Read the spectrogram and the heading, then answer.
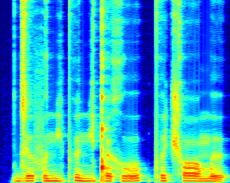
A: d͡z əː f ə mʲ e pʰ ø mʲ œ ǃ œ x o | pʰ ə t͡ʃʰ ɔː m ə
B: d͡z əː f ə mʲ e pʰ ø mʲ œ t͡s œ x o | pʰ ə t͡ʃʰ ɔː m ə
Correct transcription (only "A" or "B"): A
